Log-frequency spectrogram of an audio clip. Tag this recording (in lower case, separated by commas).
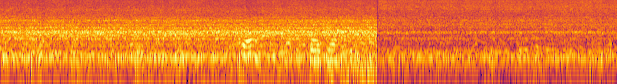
speech, train, rail transport, vehicle, train wagon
